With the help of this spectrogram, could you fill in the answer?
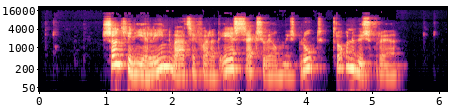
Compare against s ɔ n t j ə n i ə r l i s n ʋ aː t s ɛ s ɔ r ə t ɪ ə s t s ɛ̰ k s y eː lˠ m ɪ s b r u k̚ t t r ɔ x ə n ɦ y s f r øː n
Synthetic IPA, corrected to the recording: s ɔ n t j ə n i ə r l i n ʋ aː t s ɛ f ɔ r ə t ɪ ə s t s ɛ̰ k s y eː lˠ m ɪ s b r u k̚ t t r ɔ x ə n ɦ y s f r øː n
